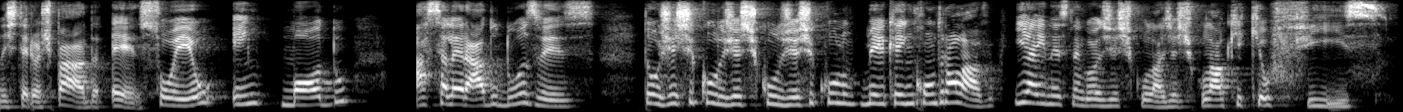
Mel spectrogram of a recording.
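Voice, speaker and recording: A woman tells viewers a personal story in an animated, self-mocking way, with quick asides to her audience. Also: mid-range voice. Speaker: vlogger telling a personal story.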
